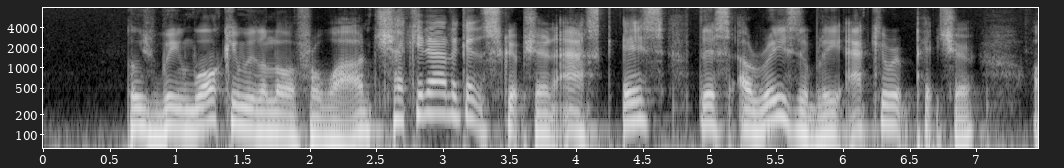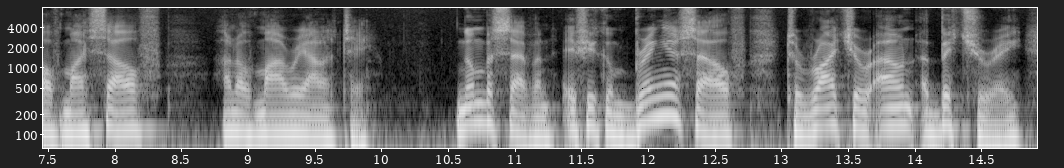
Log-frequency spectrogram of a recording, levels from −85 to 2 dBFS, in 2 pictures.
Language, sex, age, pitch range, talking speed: English, male, 60-79, 90-125 Hz, 165 wpm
